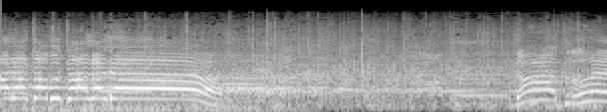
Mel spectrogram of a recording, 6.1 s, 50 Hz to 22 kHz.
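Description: An esports arena crowd at the MPL ID Season 10 playoffs, RRQ Hoshi versus ONIC, claps and cheers loudly, its roar mixed with sustained tonal voices or music that swell, dip and return near the end.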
